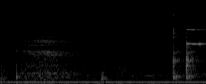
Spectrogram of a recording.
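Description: Near the end, a click and a short electronic beep as the mug heat press's digital controller is switched on. A faint low hum runs underneath.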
